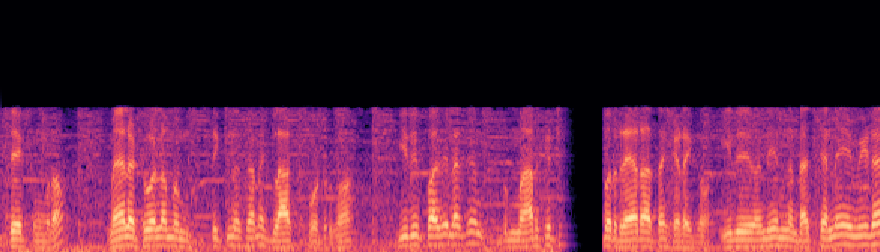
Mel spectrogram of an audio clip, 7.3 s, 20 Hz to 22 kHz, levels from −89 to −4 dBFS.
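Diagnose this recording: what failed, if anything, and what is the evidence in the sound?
Network stage, a long network dropout from 4.66 to 5.04 s: the sound smears into a fading buzz, then about 0.2 s of silence, likely from lost packets rather than a clean edit cut.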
